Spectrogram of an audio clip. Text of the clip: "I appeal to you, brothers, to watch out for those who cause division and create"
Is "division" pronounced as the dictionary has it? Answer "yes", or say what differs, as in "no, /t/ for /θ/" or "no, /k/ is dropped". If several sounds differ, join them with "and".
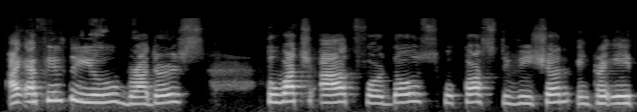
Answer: no, /ʃ/ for /ʒ/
